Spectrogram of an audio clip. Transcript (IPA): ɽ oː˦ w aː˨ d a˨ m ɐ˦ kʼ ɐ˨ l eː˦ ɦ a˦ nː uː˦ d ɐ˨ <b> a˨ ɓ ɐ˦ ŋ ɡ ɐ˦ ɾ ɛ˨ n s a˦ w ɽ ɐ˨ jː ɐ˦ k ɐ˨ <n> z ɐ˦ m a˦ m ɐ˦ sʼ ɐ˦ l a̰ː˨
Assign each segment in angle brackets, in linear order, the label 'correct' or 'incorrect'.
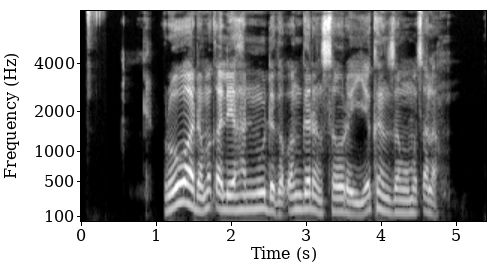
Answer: incorrect, correct

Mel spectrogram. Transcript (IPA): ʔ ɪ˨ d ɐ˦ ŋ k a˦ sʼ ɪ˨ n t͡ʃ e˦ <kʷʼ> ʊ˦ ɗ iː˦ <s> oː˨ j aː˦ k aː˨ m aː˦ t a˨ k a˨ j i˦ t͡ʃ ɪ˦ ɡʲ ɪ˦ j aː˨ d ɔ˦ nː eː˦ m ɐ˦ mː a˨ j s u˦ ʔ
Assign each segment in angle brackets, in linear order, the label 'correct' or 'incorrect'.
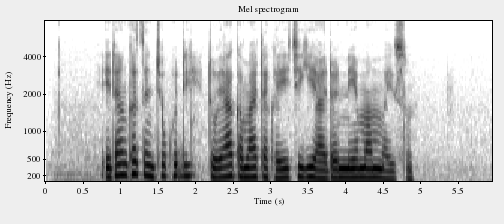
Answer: incorrect, incorrect

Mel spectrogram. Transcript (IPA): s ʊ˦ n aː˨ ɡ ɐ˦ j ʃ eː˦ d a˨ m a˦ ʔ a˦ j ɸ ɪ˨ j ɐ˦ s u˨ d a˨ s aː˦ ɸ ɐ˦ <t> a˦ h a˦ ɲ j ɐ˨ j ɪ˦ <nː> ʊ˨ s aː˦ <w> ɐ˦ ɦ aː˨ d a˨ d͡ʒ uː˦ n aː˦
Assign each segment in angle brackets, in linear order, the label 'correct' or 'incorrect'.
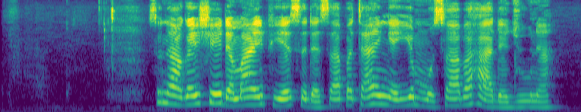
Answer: correct, incorrect, incorrect

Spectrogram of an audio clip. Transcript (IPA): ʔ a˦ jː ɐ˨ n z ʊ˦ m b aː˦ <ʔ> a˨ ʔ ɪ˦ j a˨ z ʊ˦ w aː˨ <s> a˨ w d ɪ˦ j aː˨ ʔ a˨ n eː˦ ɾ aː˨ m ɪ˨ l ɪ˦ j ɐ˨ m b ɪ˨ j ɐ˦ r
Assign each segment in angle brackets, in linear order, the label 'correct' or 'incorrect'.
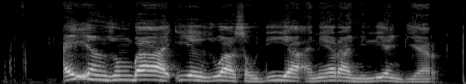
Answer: correct, correct

